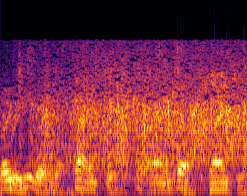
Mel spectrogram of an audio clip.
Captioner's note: applause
